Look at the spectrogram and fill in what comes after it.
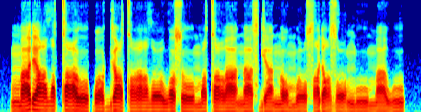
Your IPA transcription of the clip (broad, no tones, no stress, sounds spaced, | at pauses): ŋ͡m a ɾʲ aː ðˤ ɪ tˤ oː ɓ ɔ ɡʲ ɔ tˤ aː ðˤ oː w ɔ s oː m o tˤ ɪ w aː n aː s ɡʲ aː n ɔ m oː sˤ a ɾʲ a zˤ oː ŋ͡m uː m aː w u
